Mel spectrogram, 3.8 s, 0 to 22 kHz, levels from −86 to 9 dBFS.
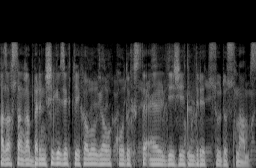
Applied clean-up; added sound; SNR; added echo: none; none; none; none.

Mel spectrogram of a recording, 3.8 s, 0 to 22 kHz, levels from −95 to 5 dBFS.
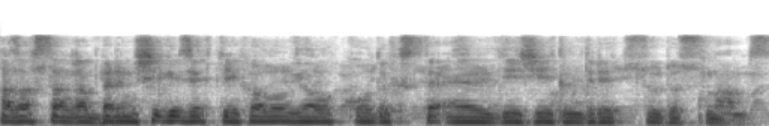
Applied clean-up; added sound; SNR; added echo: none; none; none; reverberation time 0.2 s.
